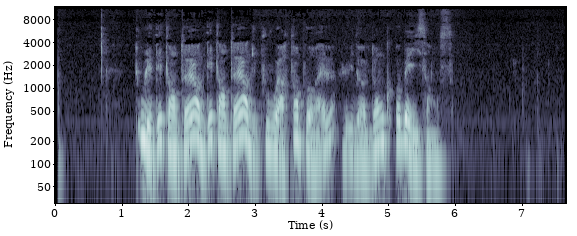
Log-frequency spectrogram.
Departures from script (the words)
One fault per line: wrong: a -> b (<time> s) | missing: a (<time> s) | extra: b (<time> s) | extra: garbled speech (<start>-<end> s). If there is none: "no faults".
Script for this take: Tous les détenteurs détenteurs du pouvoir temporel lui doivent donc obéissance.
no faults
